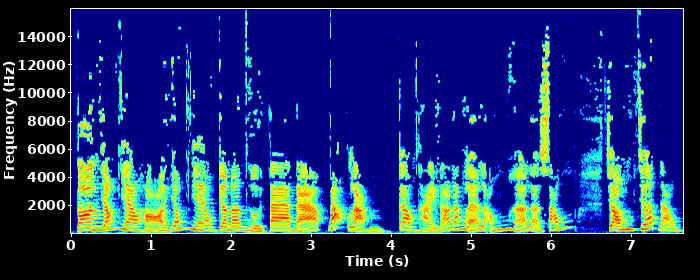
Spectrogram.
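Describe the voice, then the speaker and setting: A woman with a Southern Vietnamese accent tells a ghost story in a loose, chatty way, with a fairly high voice. She keeps speaking straight to her listeners and fills her sentences with small fillers. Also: bright, forceful tone. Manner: chatty, addresses listeners directly, frequent fillers. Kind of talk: casual spooky storytelling to listeners.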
